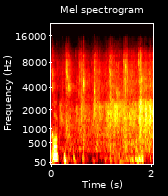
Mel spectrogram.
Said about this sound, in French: Je pense qu'on peut encore les applaudir. Merci à vous.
